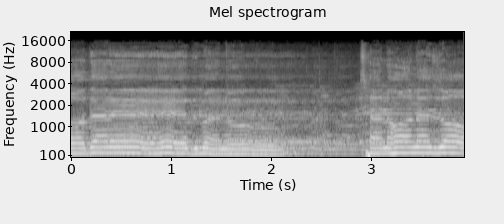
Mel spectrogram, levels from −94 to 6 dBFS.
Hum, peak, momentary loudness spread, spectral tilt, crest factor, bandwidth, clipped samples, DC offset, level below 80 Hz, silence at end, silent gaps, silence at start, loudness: none; 0 dBFS; 11 LU; -6 dB/octave; 12 dB; 15 kHz; under 0.1%; under 0.1%; -48 dBFS; 0 s; none; 0 s; -13 LUFS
